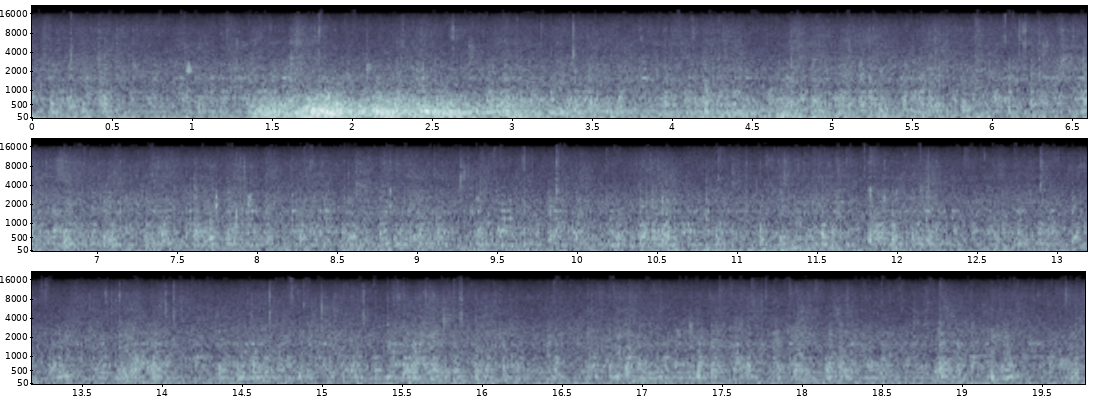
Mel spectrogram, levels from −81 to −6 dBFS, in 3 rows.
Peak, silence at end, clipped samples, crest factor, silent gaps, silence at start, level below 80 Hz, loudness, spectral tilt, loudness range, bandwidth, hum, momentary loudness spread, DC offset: -2 dBFS; 0 s; under 0.1%; 22 dB; none; 0 s; -34 dBFS; -25 LUFS; -4 dB/octave; 7 LU; 19 kHz; none; 9 LU; under 0.1%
